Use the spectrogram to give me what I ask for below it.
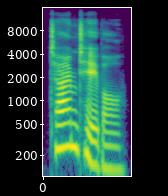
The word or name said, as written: timetable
